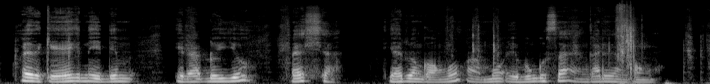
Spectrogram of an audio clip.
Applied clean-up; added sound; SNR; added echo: none; Writing; 19 dB; none.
